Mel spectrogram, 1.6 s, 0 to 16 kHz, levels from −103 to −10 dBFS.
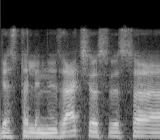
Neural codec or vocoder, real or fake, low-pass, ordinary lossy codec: none; real; 7.2 kHz; Opus, 64 kbps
